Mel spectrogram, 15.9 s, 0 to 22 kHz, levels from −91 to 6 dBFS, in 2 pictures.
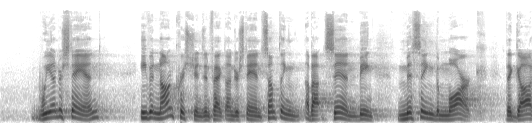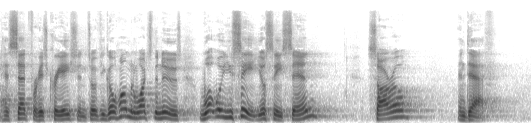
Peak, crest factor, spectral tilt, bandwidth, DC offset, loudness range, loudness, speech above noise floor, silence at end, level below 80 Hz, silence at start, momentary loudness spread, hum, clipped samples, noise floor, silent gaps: -6 dBFS; 18 dB; -6 dB/octave; 15 kHz; under 0.1%; 3 LU; -23 LUFS; 34 dB; 0.6 s; -74 dBFS; 0.45 s; 9 LU; none; under 0.1%; -57 dBFS; none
